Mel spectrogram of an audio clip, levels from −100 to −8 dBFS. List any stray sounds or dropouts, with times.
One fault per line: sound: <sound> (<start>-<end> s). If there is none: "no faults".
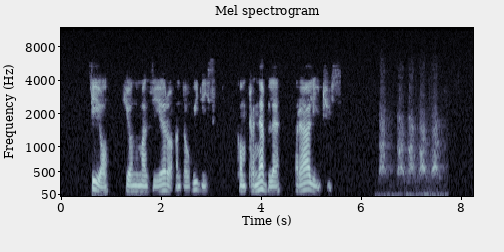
sound: bark (6.3-7.8 s)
